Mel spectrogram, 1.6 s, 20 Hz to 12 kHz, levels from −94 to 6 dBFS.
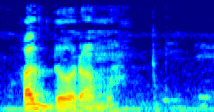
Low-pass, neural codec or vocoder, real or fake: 9.9 kHz; none; real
